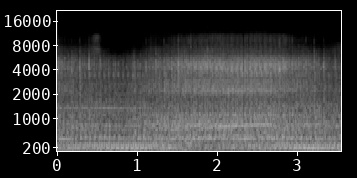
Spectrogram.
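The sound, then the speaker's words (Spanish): An old sewing machine runs steadily, its rapid mechanical whirring and clatter continuous and fairly loud throughout, with no voices present. “Ana se ha tragado el dolor del amargo silencio aquí, sobre la vieja máquina de coser.”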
